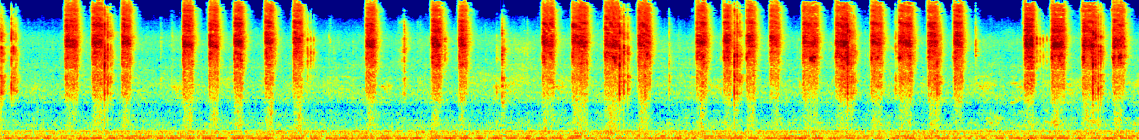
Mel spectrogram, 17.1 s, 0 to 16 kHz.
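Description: Rust-Oleum metallic aluminum spray paint is applied to the parts and axle of a Monogram '55 Chevy Bel Air model kit. The can sprays in many short, close hissing bursts with brief gaps, over a low steady background hum.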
